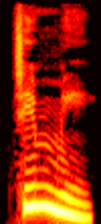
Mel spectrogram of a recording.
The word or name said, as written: ಚಿಮ್ಮಿ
